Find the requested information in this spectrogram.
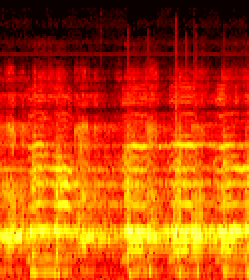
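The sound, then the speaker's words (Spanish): A man burping, used in place of a pig's grunt on a children's song cassette: a few drawn-out, throaty belches with a strong tonal buzz, each swelling and fading in a loose rhythm. “Eso es un tío pegándose un pirorto. Eso no es un cerdo, eso es un tío eructando.”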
